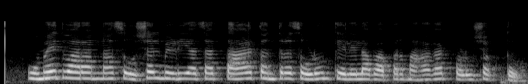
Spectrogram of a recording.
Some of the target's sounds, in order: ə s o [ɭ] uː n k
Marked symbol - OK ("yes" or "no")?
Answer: no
